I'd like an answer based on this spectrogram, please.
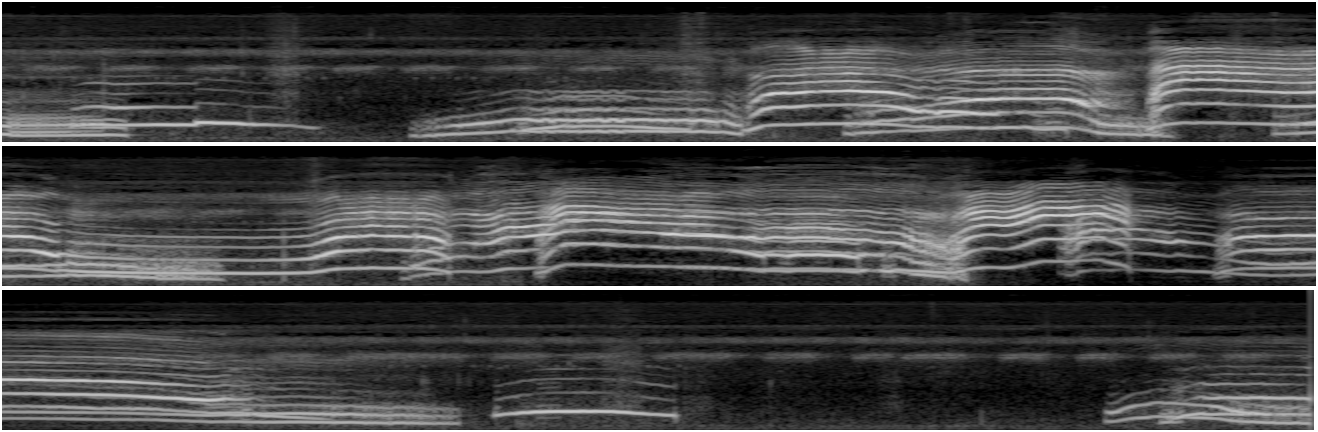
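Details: On a farm in the Philippines, a feral cat invades the resident cats' territory and confronts a black cat. It gives long, moaning caterwauls, wavering and slurring up and down, in dense back-to-back bursts, then a short pause before more.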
